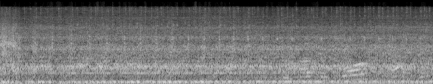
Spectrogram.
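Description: Old barn-find car engine cranking and running, a steady rough mechanical rumble with a knocking pulse throughout, loud and close, carrying on without pause.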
